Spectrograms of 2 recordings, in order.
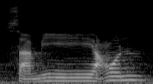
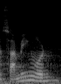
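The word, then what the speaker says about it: سميع: Yang berikutnya yaitu sami'un, bukan samingun, itu salah.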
